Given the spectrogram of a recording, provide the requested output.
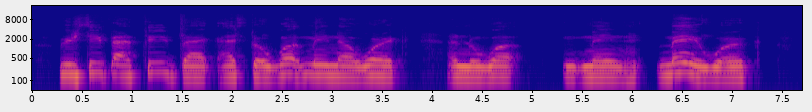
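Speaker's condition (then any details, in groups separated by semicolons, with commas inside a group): Cerebral palsy; e.g. for MRI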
